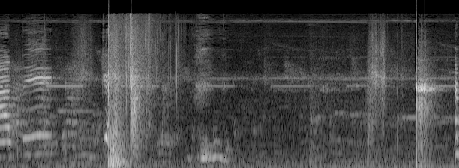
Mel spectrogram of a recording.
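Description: A water balloon bursting with a sharp pop as a plastic toy hammer strikes it, about a second and a half in, its water splashing onto the concrete. Another sharp knock comes near the end.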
